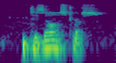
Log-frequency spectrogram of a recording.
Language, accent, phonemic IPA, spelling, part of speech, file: English, Southern England, /dɪˈzɑː.stɹəs/, disastrous, adjective, LL-Q1860 (eng)-disastrous.wav
- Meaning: 1. Of the nature of a disaster; calamitous 2. Foreboding disaster; ill-omened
